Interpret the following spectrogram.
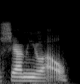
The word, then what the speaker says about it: Chamuel: So if you're ever having trouble in any of that, call on Heavenly Archangel Shamuel. And you can look him up. It's spelled Chamuel.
